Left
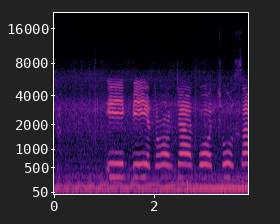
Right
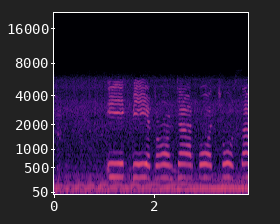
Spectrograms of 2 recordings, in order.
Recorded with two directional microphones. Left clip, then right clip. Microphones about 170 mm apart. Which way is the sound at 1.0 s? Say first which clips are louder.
Left 4 dB; 25° right (ahead or behind).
